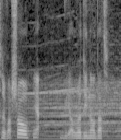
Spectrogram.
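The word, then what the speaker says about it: Revachol: okay let's go here never show it's pronounced reverse show yeah we already know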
